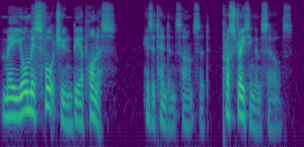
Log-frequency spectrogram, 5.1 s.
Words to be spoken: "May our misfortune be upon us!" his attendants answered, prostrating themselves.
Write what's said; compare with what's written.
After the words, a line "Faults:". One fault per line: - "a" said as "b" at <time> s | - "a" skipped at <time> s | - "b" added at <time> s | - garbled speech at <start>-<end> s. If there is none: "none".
"May your misfortune be upon us!" his attendants answered, prostrating themselves.
Faults:
- "our" said as "your" at 0.2 s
